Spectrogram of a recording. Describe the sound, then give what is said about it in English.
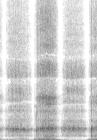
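A voice imitates a two-year-old toddler's labored breathing through a nose blocked by something stuck inside it. There are a few quick, rasping, snuffly breaths in close succession, quiet and alone. “he used to breathe like this.”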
